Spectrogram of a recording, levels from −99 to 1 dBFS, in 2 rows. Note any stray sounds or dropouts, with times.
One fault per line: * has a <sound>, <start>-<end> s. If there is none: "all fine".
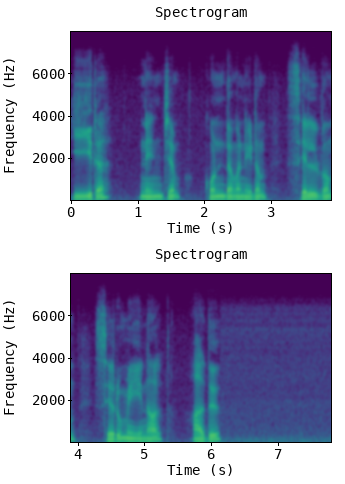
all fine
